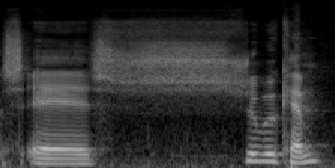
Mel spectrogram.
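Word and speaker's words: Si Woo Kim: So you've got Suwoo Kim.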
